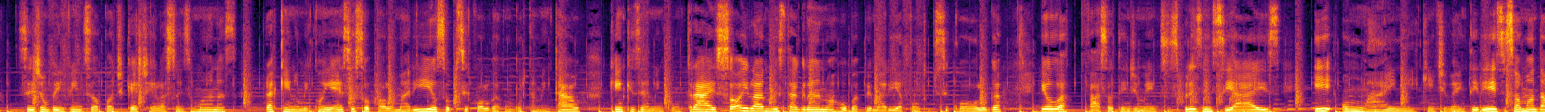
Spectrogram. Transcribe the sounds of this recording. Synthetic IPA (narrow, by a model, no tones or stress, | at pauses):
seʒɐ̃w̃bẽj̃vĩnd̪ʊzawpɔd͡ʒikɛst͡ʃɪhelasõj̃zumɐ̃nɐspɾɐkẽj̃nɐ̃w̃mɪkõɲɛsɪewsopawlɐmaɾiɐewsopi̥sikɔloɡɐkõpoɾt̪amẽnt̪aw | kẽj̃kizɛɾmɪẽŋkõnt̪ɾaɾsɔilanʊĩst̪aɡɾɐ̃nʊaɦobɐpemaɾiɐpõnt̪ʊ̥pi̥sikɔloɡɐ | ewfasʊat̪ẽnd͡ʒimẽnt̪ʊspɾezẽsiajsɪõlajnɪkẽj̃t͡ʃivɛɾĩnt̪eɾesɪsɔmɐ̃nd̪a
